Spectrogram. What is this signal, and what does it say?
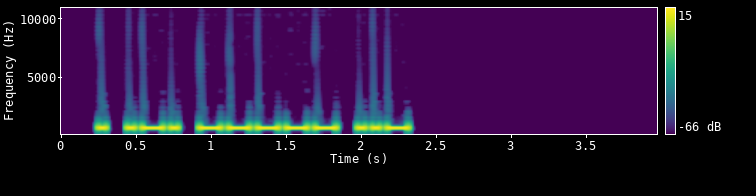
Morse code, heard as a keyed tone, about 25 wpm, 700 Hz. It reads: ER0U
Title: DXCC-100 Call Signs - 4 Characters - Repeated 2x - 25wpm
